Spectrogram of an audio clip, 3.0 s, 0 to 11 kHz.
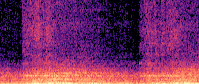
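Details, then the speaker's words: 1987 Chevy Monte Carlo Luxury Sport, long-sitting, rotten-smelling fuel: engine surges unevenly and bogs, nearly stalling when given gas, popping heard; hesitates instead of picking up cleanly, cause suspected but unconfirmed. "it start I tried stalling out when you give it any gas"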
